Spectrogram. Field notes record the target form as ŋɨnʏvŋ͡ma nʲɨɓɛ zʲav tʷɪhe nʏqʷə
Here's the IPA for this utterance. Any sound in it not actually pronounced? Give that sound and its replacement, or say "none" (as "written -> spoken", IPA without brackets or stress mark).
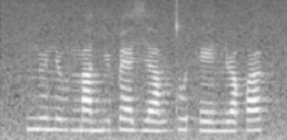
ɪ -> ɨ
